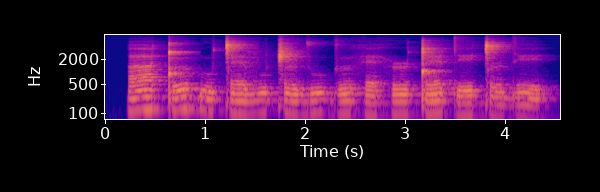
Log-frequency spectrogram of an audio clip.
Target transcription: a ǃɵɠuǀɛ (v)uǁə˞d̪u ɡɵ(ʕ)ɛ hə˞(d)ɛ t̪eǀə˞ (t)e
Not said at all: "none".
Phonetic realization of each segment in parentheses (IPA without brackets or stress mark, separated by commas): v, h, ǃ, d̪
